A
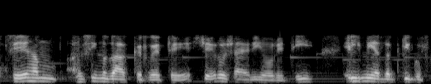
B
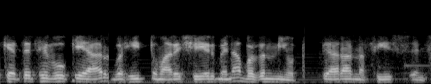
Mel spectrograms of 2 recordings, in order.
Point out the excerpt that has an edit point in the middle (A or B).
B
